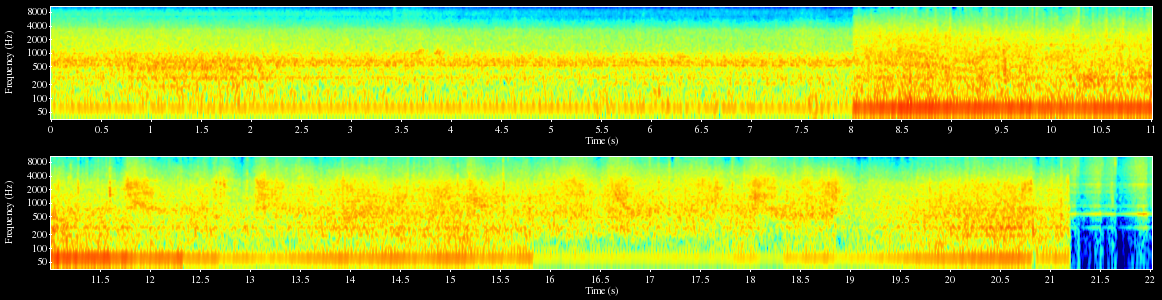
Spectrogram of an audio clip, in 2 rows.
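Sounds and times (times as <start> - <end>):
truck engine running: 0.0 - 21.2
wet concrete pouring: 8.0 - 21.2
shovels scraping concrete: 10.2 - 21.2.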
